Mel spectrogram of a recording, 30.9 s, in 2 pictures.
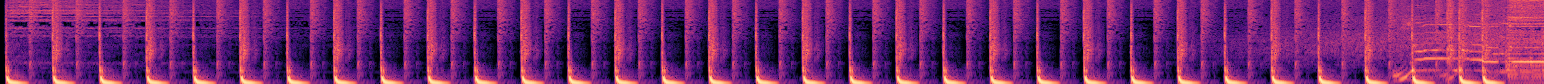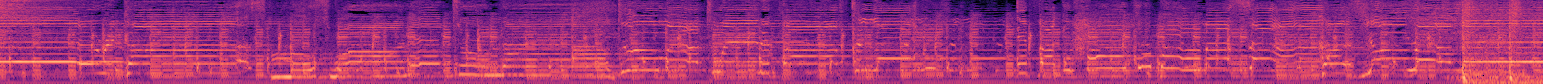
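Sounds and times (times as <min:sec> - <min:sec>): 
dance music: 0:00.0 - 0:30.8.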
